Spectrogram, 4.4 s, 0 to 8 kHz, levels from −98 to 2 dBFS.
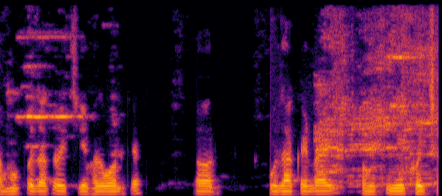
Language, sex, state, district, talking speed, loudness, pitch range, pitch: Maithili, male, Bihar, Samastipur, 175 wpm, -20 LUFS, 110-140 Hz, 110 Hz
